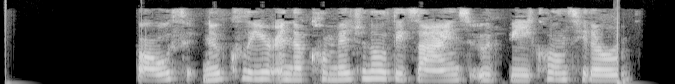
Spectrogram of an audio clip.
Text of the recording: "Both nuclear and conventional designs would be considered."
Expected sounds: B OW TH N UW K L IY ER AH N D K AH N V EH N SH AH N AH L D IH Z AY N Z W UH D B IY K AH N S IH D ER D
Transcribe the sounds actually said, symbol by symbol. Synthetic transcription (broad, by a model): B OW TH N UW K L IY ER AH N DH K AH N V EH N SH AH N L D IH Z AY N Z W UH D B IY K AH N S IH D ER D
